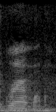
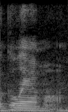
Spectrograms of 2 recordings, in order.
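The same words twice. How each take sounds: First: Said in the usual way. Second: "grandma" said as "glamma" with an L; playful "grandma" reworked as "glamma". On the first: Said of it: "or a grandma". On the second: Shown as a demonstration. Recapping the grandma-to-be, says "grandma" as "glamma". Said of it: "being a grandma".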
